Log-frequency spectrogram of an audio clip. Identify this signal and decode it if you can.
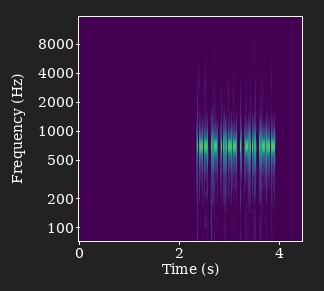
Morse code, heard as a keyed tone, about 52 wpm, 700 Hz. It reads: WA3EBJ
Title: USA Call Signs - 6 Characters - Repeated 3x - 50wpm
